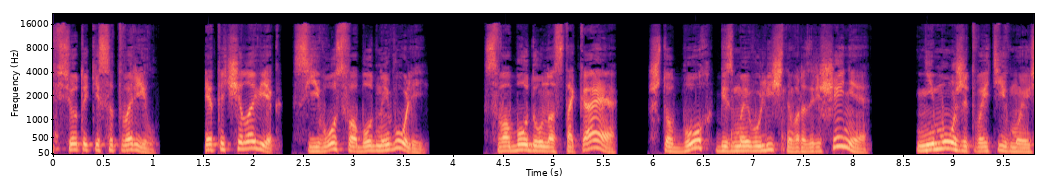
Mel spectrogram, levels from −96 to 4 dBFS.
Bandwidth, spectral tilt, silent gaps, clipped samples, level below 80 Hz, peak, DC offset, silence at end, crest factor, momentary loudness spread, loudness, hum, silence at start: 17 kHz; -5 dB/octave; 1.09-1.48 s, 2.30-2.37 s, 3.78-4.28 s, 5.65-5.93 s, 8.20-8.61 s; under 0.1%; -42 dBFS; 0 dBFS; under 0.1%; 0 s; 12 dB; 8 LU; -13 LUFS; none; 0 s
